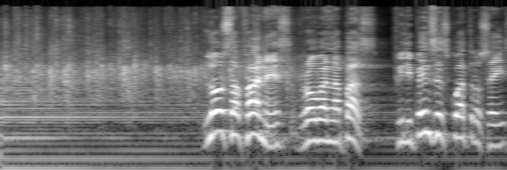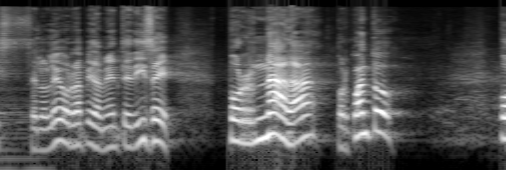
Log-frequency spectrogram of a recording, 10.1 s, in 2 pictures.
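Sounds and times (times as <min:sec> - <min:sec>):
audience applauding: 0:00.0 - 0:03.7
speech: 0:02.0 - 0:09.1.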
